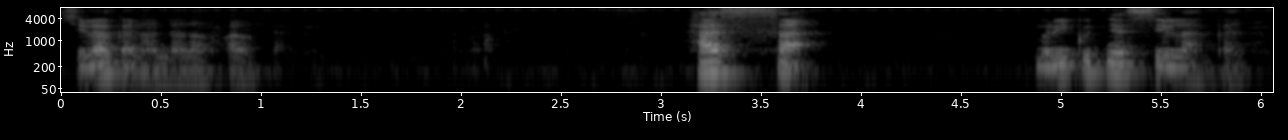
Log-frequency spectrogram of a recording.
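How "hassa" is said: Hassa with a long held ss; shadda demo. Shown as a demonstration. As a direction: model Hassa clearly. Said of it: "samakan dengan contoh pelafalan kami".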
